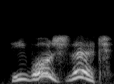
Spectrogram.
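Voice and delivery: high, deferential servant voice; humble old valet answering his master; elderly valet Parker. A narrator's reading. Valet Parker agrees eagerly.

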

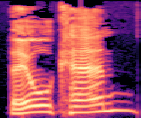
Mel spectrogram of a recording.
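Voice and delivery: brusque Duchess. A narrator's reading.

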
